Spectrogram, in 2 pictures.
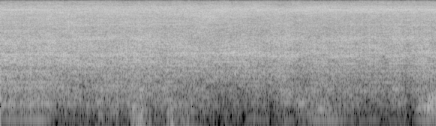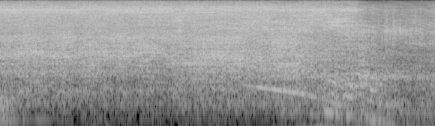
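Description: An angle grinder whines loudly as it grinds along a stone edge.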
